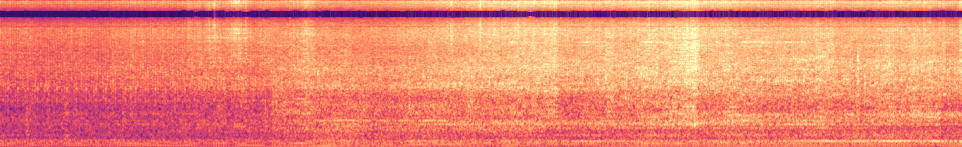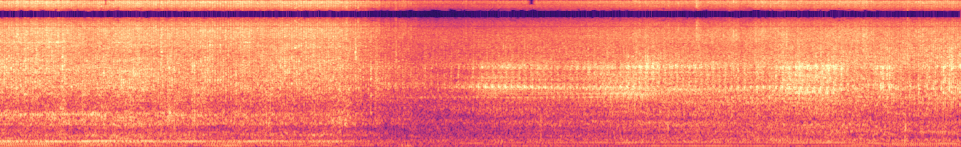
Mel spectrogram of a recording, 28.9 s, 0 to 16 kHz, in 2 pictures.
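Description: Off-road 4x4 engines running at low revs as the vehicles crawl over rocks, growing louder as one passes close by, dropping off just after the middle, then rising again as another vehicle approaches.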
